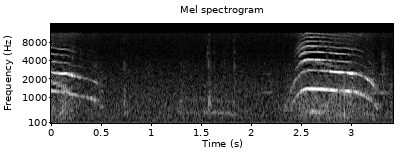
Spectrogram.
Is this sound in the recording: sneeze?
no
